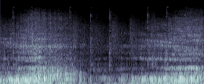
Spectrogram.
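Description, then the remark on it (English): A lion roars loudly, a deep rumbling growl that dips briefly in the middle before surging back for a second sustained bellow, with no talking. “Who wouldn't want to be a lion?”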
